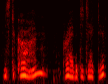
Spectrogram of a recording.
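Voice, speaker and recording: A woman's voice: lowish voice, moderate pace, background noise, natural voice. An actress playing an urgent but controlled woman client in trouble, in a 1950s radio detective drama. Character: urgent, coolly composed female client in trouble.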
